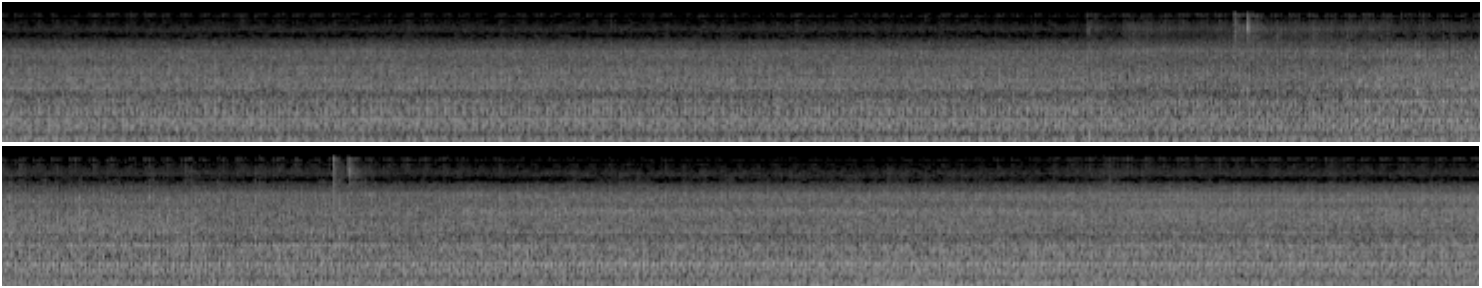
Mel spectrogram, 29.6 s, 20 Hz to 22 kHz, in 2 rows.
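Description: Mitsubishi Fuso Canter's 4P10 four-cylinder diesel engine idling steadily, heard from inside the cab. It gets a little louder about halfway through.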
